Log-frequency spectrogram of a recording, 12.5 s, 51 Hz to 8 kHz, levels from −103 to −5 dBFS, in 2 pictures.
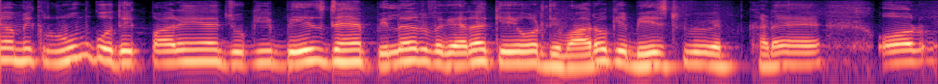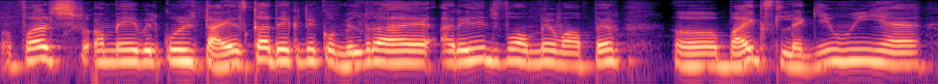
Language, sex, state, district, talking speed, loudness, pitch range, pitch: Hindi, male, Bihar, Jamui, 200 wpm, -17 LUFS, 170-200 Hz, 185 Hz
